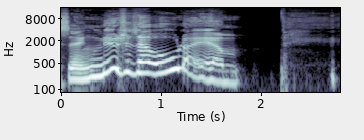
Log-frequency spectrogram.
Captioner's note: laughs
